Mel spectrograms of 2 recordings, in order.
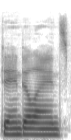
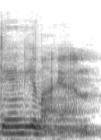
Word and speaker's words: Dandelion: more on the front i grew up calling it dandelion so but now people around me call it dandelion and i have to reckon with the fact that i may have been saying it wrong for decades like you're like dandelion like the eu's they get the i think i might have just like read it wrong as a kid and just no one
